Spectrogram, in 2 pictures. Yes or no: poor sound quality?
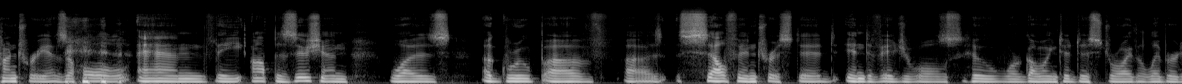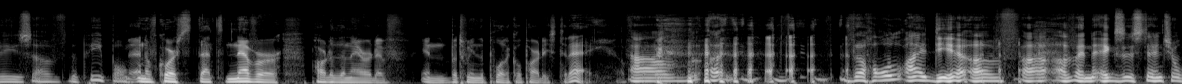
no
